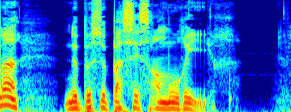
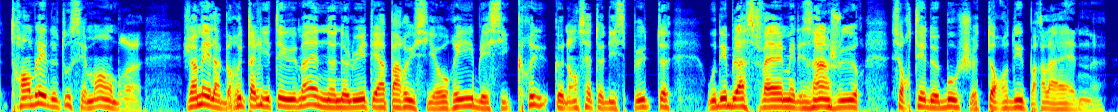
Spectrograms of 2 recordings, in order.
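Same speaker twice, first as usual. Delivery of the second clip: ordinary delivery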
